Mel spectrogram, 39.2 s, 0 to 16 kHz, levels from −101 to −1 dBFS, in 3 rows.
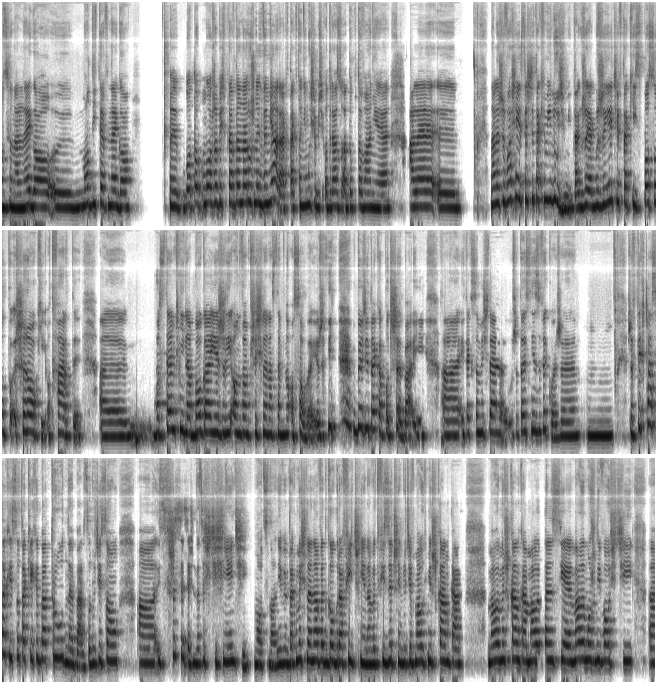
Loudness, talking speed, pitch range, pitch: -16 LUFS, 155 wpm, 210-260 Hz, 230 Hz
